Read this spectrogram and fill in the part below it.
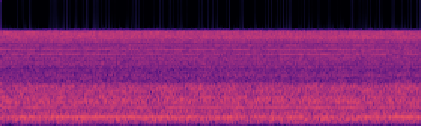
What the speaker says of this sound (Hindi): अब मैं इसको जो है बहुत अच्छी तरीके से ब्लेंड करूँगी।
